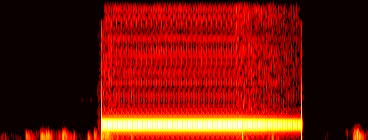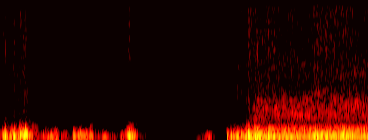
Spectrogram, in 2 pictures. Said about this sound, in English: Don't hang up, okay? You can't hear this phone ringing right now? You're literally on the same mic.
